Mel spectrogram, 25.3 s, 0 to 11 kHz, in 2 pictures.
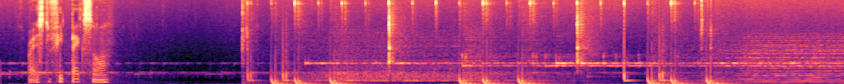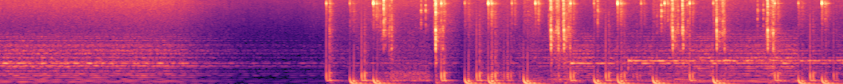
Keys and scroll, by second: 3.5 space, 10.4 space, 17.4 space, 20.8 space, 22.6 space.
